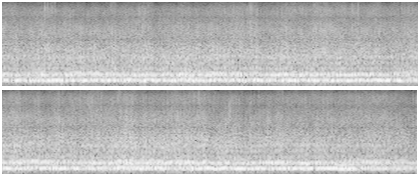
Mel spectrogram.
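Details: Bees buzzing outdoors in nature, an unbroken dense hum with steady low tones and a rushing wash of wingbeats throughout.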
